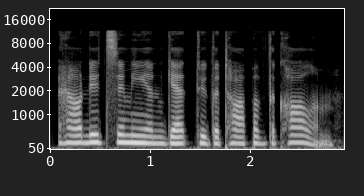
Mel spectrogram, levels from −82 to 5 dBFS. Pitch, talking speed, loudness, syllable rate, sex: 190 Hz, 205 wpm, -16 LUFS, 4.5 syllables/s, female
